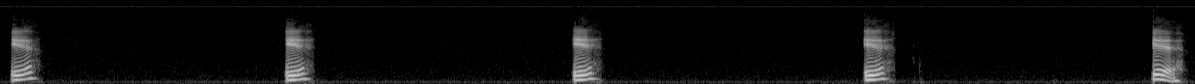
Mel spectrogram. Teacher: When saying I, the tongue is high in the front and the lips are pulled back slightly. This vowel is short and lax. · Term: The vowel I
